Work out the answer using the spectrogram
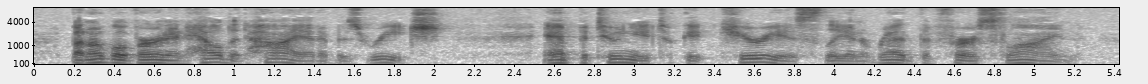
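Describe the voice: Someone is doing plain reading aloud. Their pitch varies in an ordinary way.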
